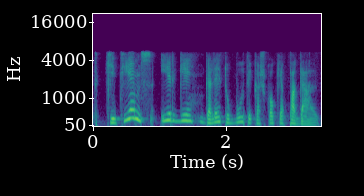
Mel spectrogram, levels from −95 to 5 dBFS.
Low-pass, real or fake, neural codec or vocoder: 5.4 kHz; real; none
